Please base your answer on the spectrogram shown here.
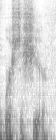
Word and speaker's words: Worcestershire: Oh yeah, it's like that thing where it's like Worcestershire, and it's literally like I got all those letters just to be pronounced Worcestershire.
